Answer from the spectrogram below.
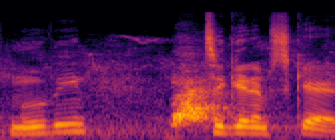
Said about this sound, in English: there's a dog over there, sorry for the barking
